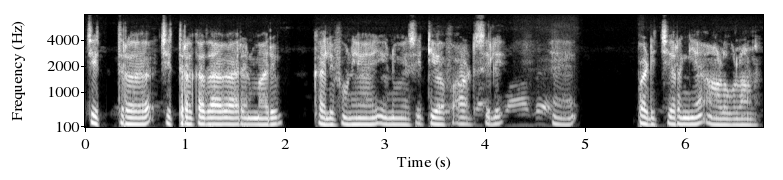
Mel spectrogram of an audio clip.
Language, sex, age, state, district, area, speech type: Malayalam, male, 18-30, Kerala, Kozhikode, rural, spontaneous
